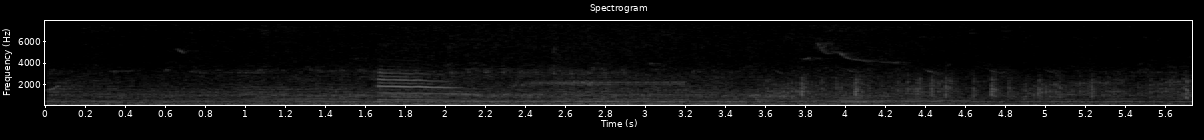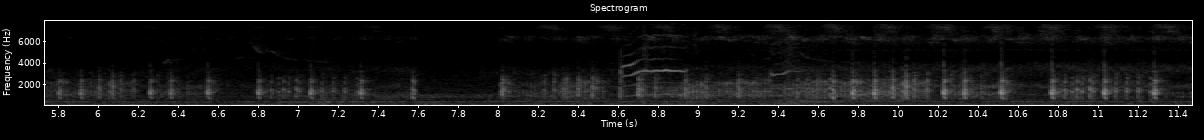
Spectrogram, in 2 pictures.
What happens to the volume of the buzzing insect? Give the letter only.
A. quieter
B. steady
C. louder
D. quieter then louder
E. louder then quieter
A.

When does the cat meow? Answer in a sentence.
The meowing can be heard from 1.6 to 2.2 s and from 8.4 to 9.6 s.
